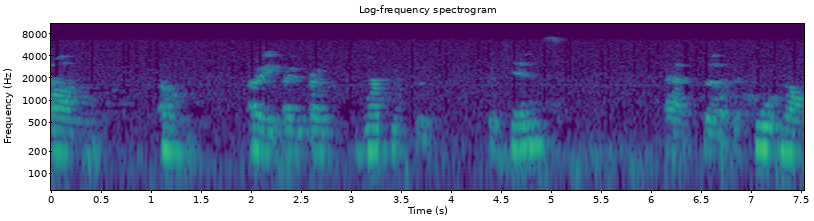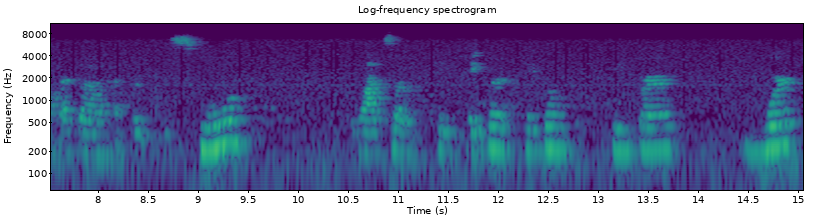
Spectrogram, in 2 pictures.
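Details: Severe conduction aphasia in a 56-year-old woman after a single stroke to the left hemisphere in June 2012, worse with stress; spontaneous speech subtest with paraphasias; conduction aphasia.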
